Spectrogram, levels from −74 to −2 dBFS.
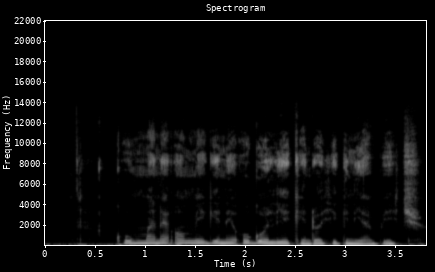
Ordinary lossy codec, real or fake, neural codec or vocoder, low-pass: none; real; none; 14.4 kHz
